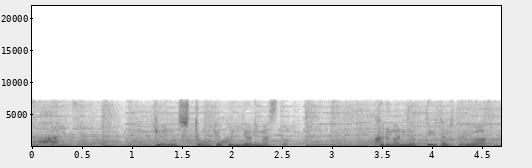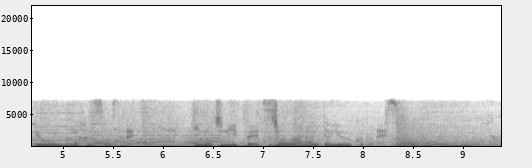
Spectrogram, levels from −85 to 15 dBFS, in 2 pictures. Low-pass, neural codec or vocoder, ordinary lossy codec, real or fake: 7.2 kHz; none; none; real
